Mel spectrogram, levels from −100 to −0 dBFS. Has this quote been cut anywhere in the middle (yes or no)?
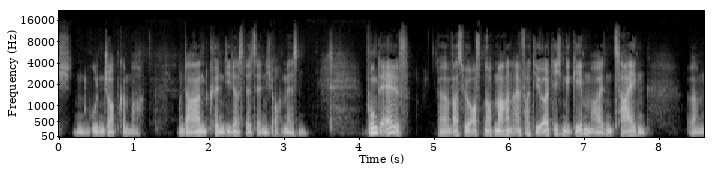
no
